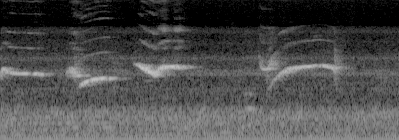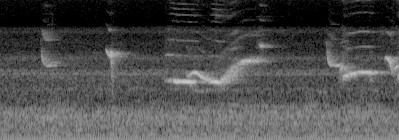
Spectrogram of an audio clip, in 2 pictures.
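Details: Black-striped sparrow, known locally as Tumba Yegua or tico tico, giving a run of bright whistled phrases, slurred notes swooping down and up, spaced by brief pauses over a soft constant hiss.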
